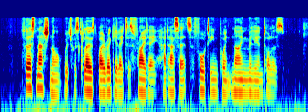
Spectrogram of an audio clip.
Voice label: Reverb far small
